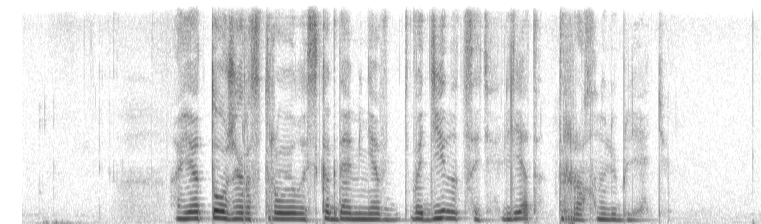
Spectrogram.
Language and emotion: Russian, angry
